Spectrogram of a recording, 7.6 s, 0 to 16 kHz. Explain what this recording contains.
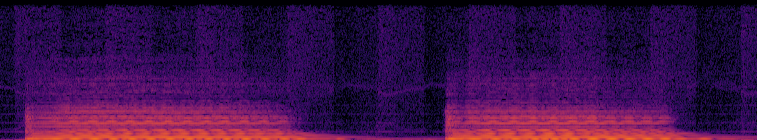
8 cello G3 2notes
A real cello playing the note, G3 (3rd octave on a keyboard). Eighth note in a C chromatic scale. All notes in the scale are available in this pack. Notes played by a real cello can be used in editing software to make your own music.
There are some rattles and background noise. I'm still trying to work out how to get the best recording sound quality.
G, stringed-instrument, string, instrument, cello, scale, violoncello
